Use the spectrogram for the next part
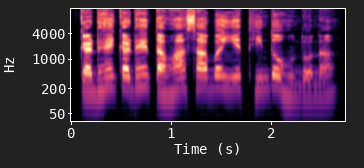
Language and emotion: Sindhi, neutral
